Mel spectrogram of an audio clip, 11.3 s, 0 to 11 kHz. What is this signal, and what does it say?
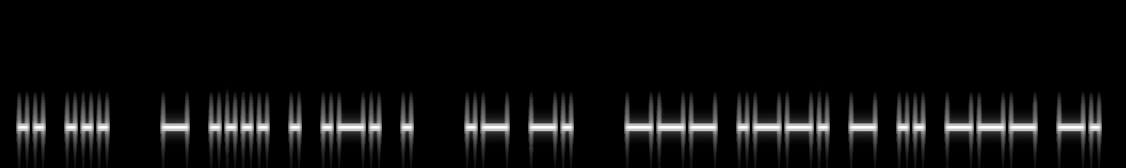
Morse code, heard as a keyed tone, about 15 wpm, 700 Hz. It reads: IS THERE AN OPTION
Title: Sentences from Top 1300 Words 15wpm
